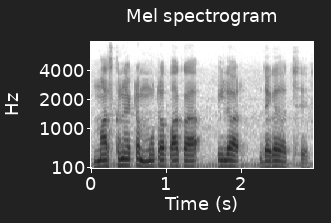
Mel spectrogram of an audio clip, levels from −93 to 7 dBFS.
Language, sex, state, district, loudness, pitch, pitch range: Bengali, male, West Bengal, Cooch Behar, -15 LUFS, 135 Hz, 130-145 Hz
